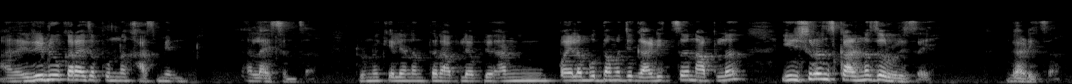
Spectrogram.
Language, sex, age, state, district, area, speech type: Marathi, male, 30-45, Maharashtra, Buldhana, rural, spontaneous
